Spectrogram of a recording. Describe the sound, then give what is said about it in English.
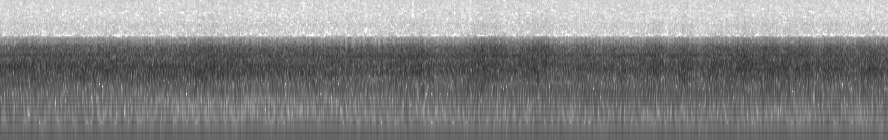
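A steady, unbroken roar like a speedboat engine running flat out, loud and hissy with little low rumble, holding an even level throughout with no voices. “That sounds like a speedboat of some sort.”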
